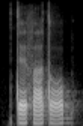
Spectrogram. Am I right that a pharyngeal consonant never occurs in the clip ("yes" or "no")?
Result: yes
